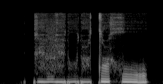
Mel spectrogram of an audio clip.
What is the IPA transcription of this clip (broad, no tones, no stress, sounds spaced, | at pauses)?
k æ̤ v æ̤ ɾ o̤ ɾ ṳ tˤ u x o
